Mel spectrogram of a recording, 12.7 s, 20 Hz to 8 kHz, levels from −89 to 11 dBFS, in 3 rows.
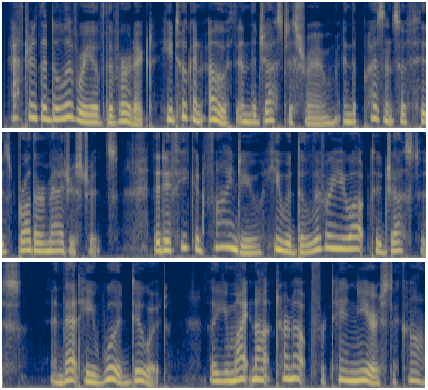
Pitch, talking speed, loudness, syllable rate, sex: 205 Hz, 240 wpm, -16 LUFS, 6.0 syllables/s, female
